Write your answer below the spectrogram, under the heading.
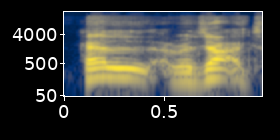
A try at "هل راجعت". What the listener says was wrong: No, there's an alif there. راجعت.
